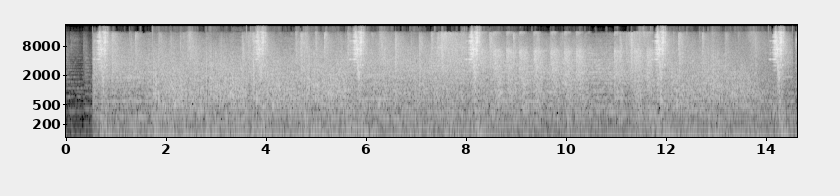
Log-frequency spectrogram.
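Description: Explosions and artillery fire in the Bakhmut war zone: repeated heavy booms and sharp blasts crack over a constant loud rumble of fighting, with several distinct impacts throughout.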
